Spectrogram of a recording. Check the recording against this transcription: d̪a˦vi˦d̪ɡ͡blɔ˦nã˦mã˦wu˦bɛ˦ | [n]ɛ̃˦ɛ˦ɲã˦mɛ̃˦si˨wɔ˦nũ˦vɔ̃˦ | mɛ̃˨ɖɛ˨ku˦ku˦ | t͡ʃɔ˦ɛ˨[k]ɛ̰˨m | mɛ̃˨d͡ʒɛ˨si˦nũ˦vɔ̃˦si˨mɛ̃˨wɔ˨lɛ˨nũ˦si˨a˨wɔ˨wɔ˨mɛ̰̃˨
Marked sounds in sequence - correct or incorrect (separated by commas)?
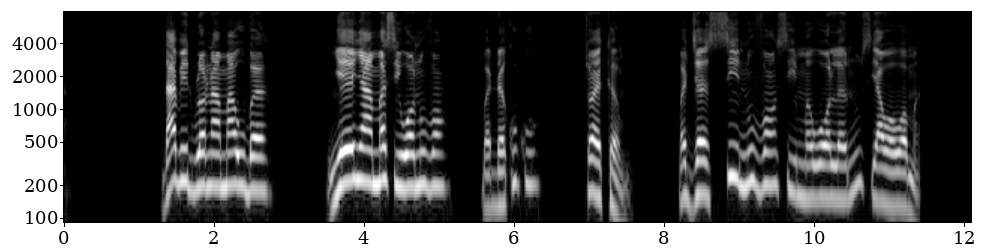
incorrect, correct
